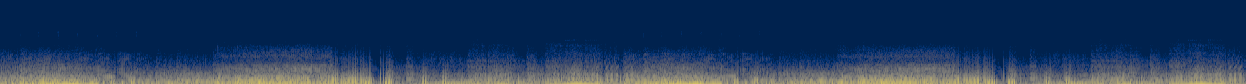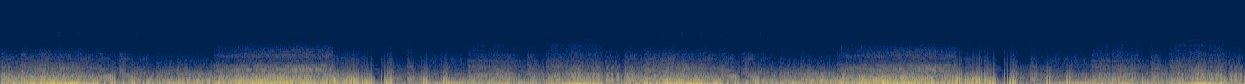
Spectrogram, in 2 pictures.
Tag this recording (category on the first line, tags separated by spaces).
Soundscapes > Synthetic / Artificial
Alien Ambient Dark Drum Industrial Loop Loopable Packs Samples Soundtrack Underground Weird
